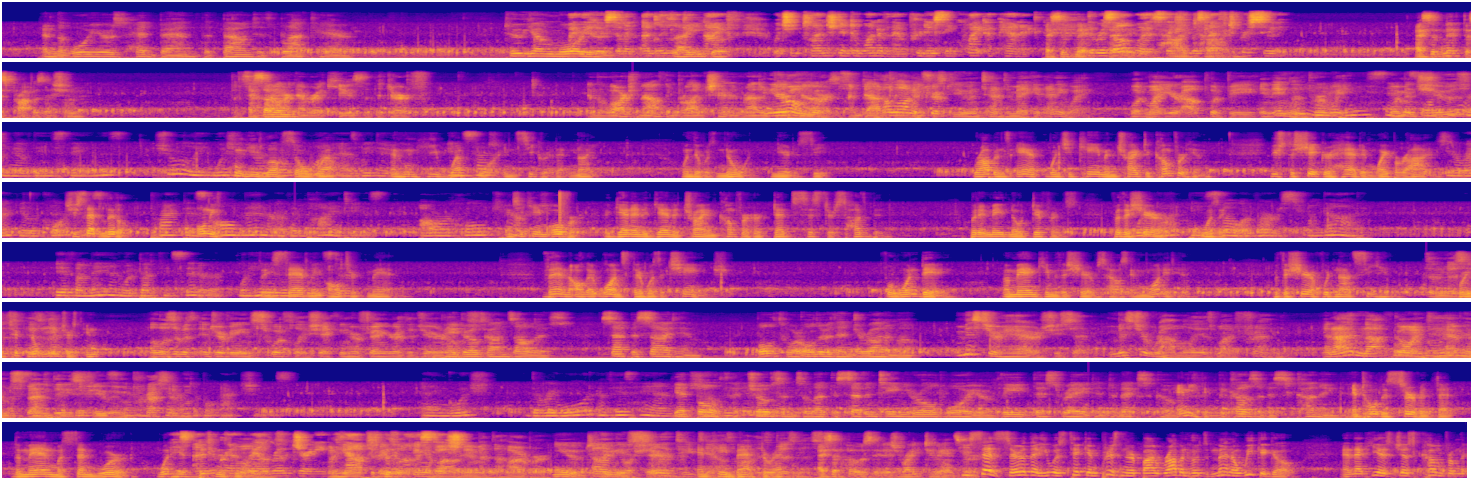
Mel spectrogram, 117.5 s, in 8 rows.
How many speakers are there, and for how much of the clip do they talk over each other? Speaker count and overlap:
7, about 28%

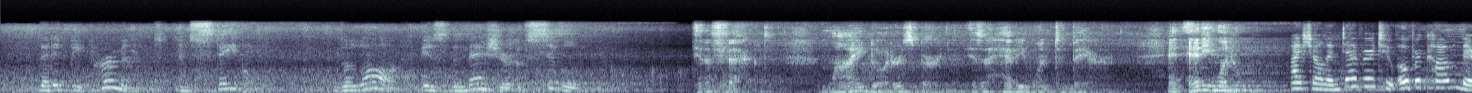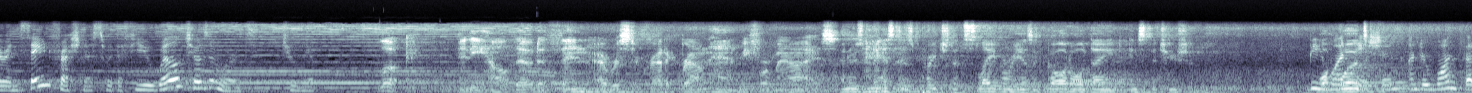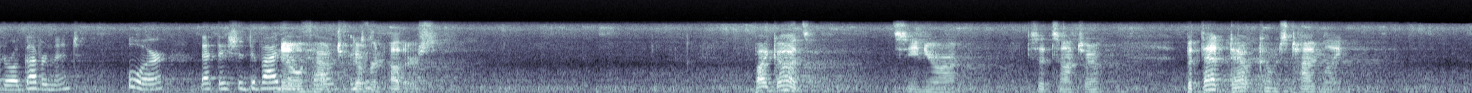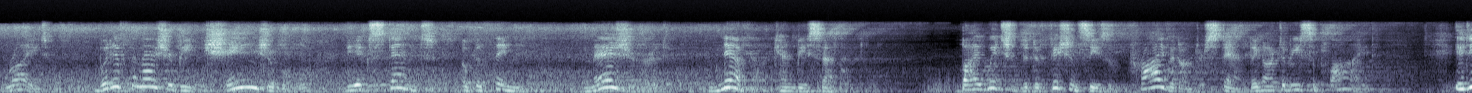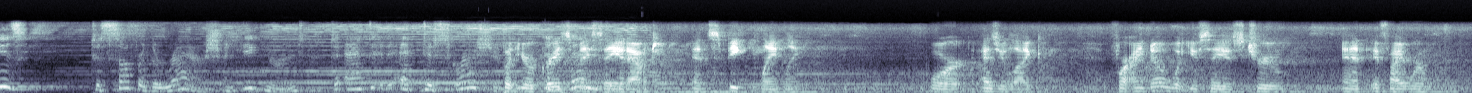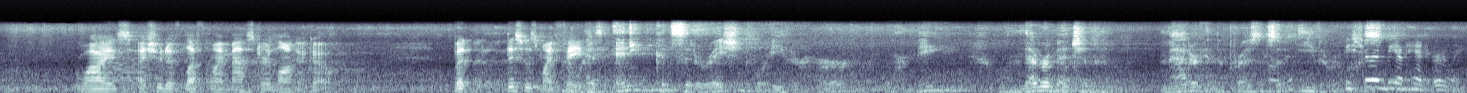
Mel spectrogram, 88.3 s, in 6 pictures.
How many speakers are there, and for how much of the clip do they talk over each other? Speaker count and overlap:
7, about 6%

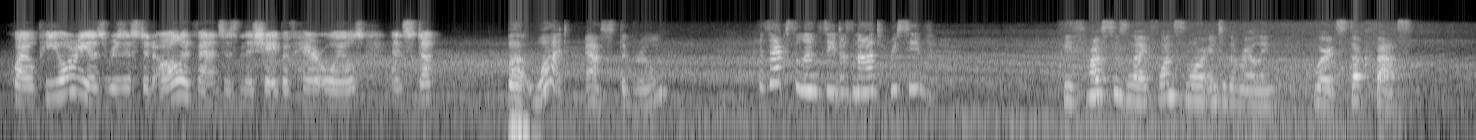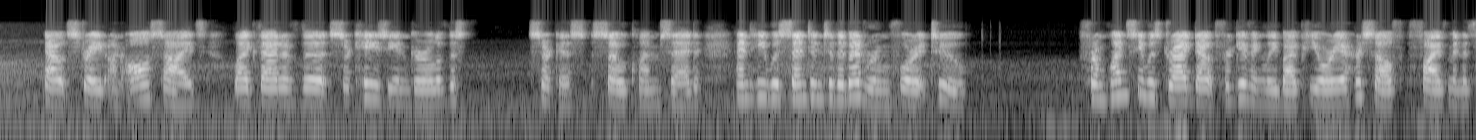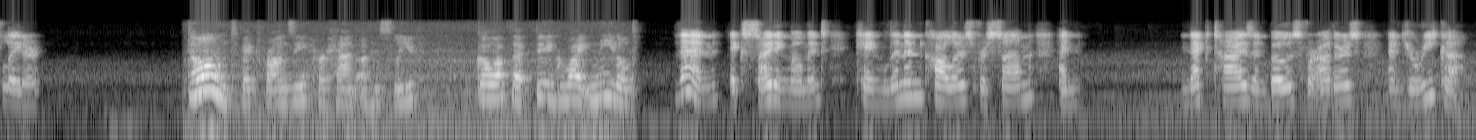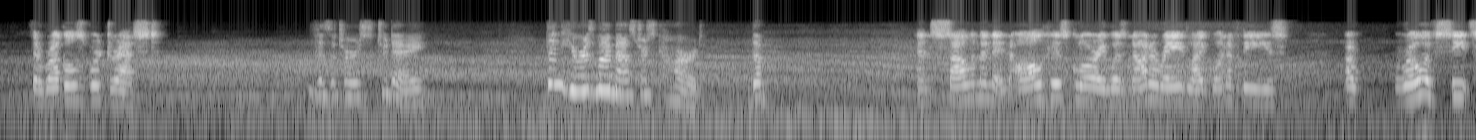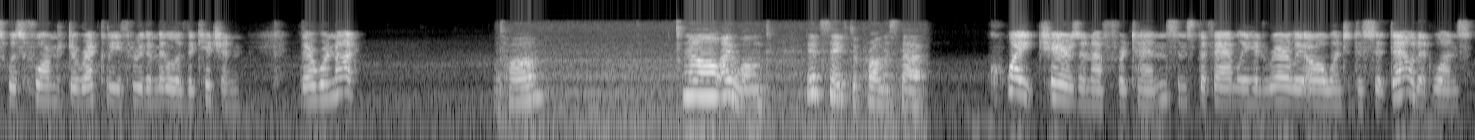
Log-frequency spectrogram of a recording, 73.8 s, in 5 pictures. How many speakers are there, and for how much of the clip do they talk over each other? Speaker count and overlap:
3, no overlap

